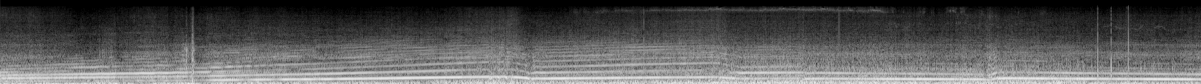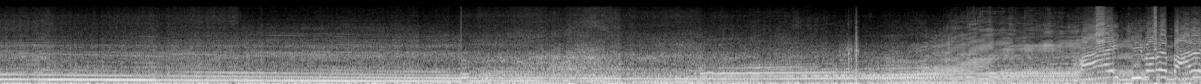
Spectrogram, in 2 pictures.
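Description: A Kawasaki Z900 motorcycle screams loudly on a highway, its engine pitch climbing through several gears with sharp drops at each shift, then a long falling note before it revs hard again, over constant wind roar.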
